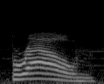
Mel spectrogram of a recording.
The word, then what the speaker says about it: Brown: That's Emmett Brown. Rhymes with clown, Rhymes with which clown.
